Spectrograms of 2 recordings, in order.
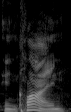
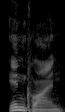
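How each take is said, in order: First: InCLINE, stressed on the second syllable. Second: INcline, stressed on the first syllable. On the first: Preacher rephrasing his question to congregation, stress on second syllable. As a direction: lean on the end of "incline". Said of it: "now let me rephrase that". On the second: Preacher quizzing congregation on the word, stress on first syllable. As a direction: hit the start of "incline", let the end fall. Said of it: "put the emphasis on the second syllable". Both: Shown as a demonstration.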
